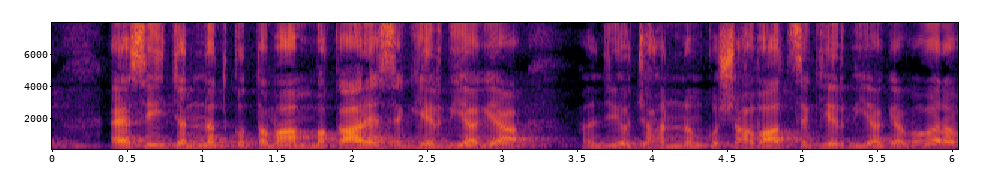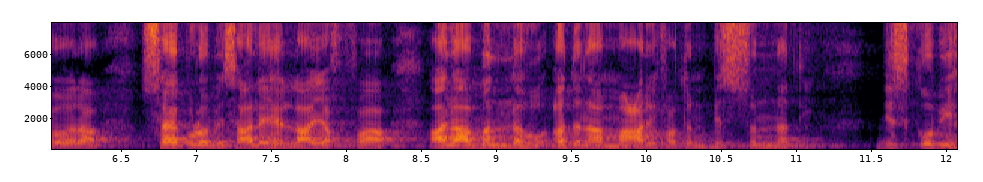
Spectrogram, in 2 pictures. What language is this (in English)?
Urdu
